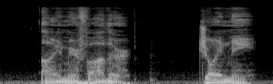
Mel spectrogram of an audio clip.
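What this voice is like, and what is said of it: Darth Vader impression. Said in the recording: “So ... does Darth Vader.”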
